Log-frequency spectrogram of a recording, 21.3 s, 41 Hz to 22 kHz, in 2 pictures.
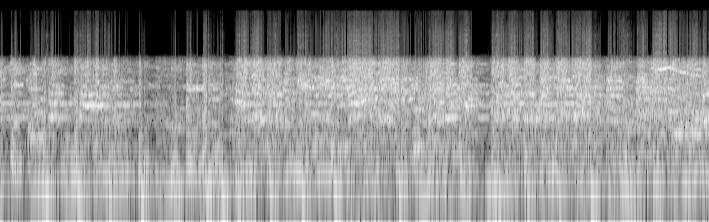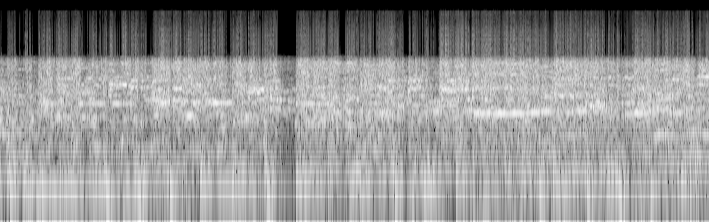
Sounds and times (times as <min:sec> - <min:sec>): Music: 0:00.0 - 0:21.2.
